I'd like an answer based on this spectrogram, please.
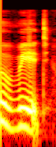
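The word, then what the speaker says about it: wedge: तो देखिए, rule number 1 है, यदि किसी वर्ड में डी के बाद अगर जी ई हो तो डी साइलेंट रहता है, मतलब कि डी को आपको प्रोनाउंस नहीं करना है, डी का उच्चारण नहीं करना है।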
